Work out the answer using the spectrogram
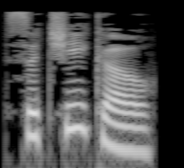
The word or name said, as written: sachiko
